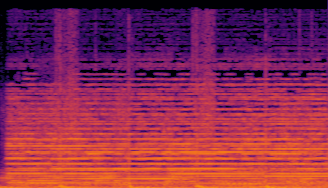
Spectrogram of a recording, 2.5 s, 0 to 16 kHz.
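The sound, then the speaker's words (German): Car horns blare continuously in dense, stalled traffic at Praterstern in Vienna shortly after 8 a.m., several overlapping sustained honks layered over a low rumble of idling engines, loud with no talking. “Heute kurz nach 8 Uhr früh am Wiener Praterstern. Alles steht. Wieder mal.”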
